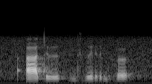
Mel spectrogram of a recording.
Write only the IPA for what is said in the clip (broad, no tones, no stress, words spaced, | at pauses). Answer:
ʔatɨ | dʱɨrbʱɵ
